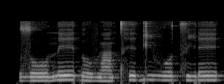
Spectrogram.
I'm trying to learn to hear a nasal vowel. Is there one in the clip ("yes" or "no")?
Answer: yes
